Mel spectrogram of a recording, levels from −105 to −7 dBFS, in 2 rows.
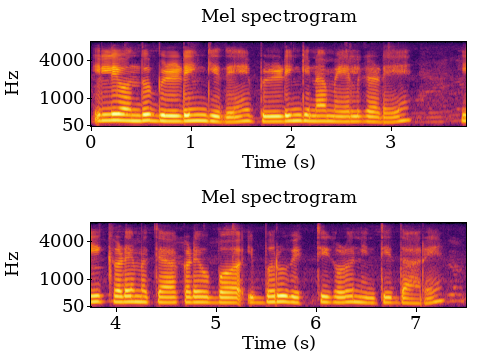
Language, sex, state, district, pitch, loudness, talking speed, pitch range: Kannada, female, Karnataka, Koppal, 190 Hz, -18 LUFS, 120 wpm, 180-200 Hz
